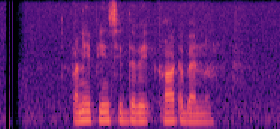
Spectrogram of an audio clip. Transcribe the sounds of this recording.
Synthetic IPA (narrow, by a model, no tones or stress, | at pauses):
ɐneːpinsid̪ːɐʋekʰaːʈəbænːɐ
